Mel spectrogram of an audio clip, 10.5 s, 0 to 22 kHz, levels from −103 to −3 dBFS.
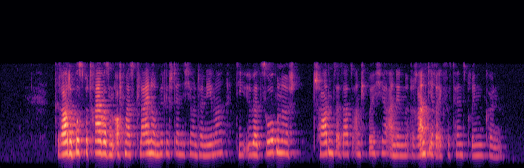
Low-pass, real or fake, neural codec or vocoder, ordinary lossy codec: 5.4 kHz; real; none; none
